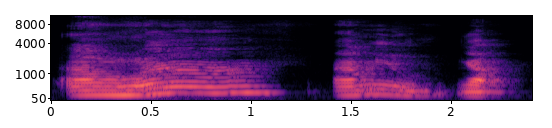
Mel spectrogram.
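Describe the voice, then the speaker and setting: A man retelling and acting out a stage comedy in a halting, playful way, full of restarts. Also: on the high side, lively intonation, a little mellow. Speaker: theatre amateur. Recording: roomy sound from a distant mic.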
